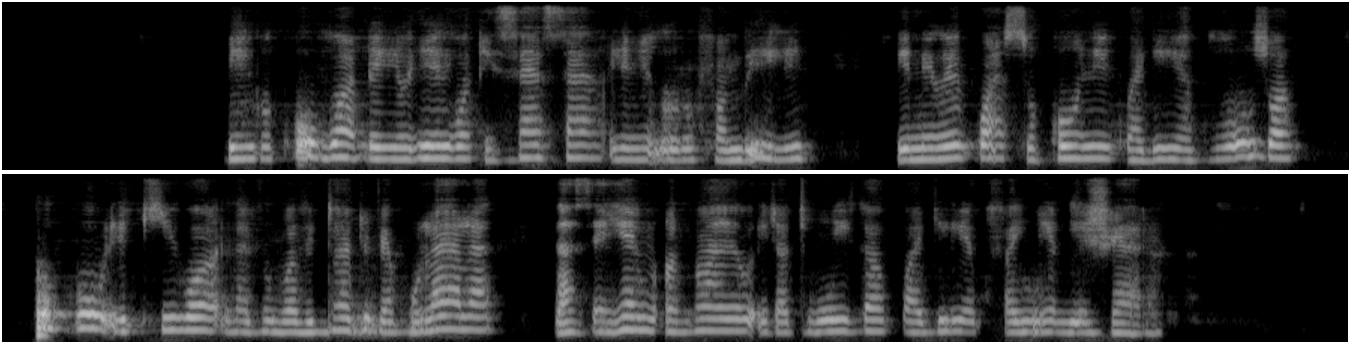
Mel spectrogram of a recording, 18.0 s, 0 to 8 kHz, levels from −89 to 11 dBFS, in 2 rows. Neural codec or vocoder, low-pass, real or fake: codec, 24 kHz, 1 kbps, SNAC; 7.2 kHz; fake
